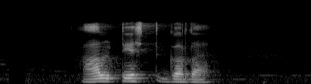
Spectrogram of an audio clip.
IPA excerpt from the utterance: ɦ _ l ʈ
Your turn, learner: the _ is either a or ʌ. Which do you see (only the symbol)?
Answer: a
